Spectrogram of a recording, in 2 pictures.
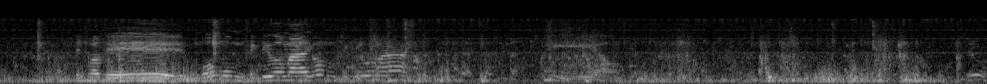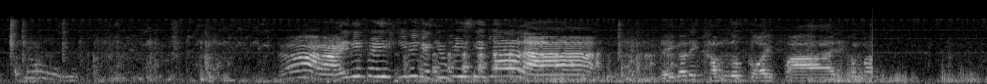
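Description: Men shout and talk loudly nearby, outdoors.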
